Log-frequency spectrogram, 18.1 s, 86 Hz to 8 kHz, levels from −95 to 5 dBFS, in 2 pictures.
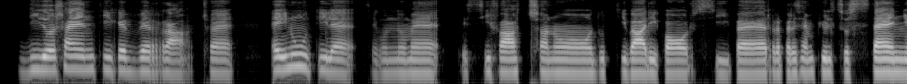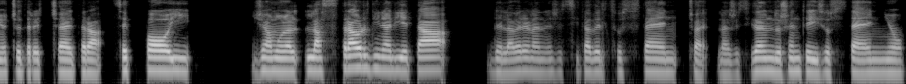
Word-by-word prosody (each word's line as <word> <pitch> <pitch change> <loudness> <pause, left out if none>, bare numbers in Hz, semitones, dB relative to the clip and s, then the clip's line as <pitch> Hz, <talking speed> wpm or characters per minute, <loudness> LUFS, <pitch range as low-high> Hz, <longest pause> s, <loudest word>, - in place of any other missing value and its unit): di 180 +2 -13
docenti 190 0 -2
che 180 +1 -2
verrà, 165 -2 -5
cioè, 155 -2 -8 0.3
è - - -5
inutile 185 -5 -4
secondo 155 +1 -13
me, 155 -1 -6 0.2
che - - -19
si 170 - -13
facciano 160 -1 -2
tutti 160 +1 -15
i - - -8
vari 155 -1 +3
corsi, 150 0 -3
per 150 +1 -1
per 155 - -4
esempio 160 +1 -6
il 160 - -5
sostegno, 160 0 +2
eccetera, 160 0 -2
eccetera 155 0 +2
se 175 0 0
poi, 175 -1 +7 0.6
diciamo 170 +1 0
la 170 0 +4
la 180 -1 +4
straordinarietà 180 -2 +5 0.4
dell'avere 165 +1 -4
la 165 - -5
necessità 160 +1 -8
del 165 0 -5
sostegno, 165 -1 -4
cioè, - - -6
necessità 150 +2 -4
di 170 - +1
un - - -2
docente 170 +1 -2
di 155 -1 +1
sostegno, 155 0 -2
160 Hz, 135 wpm, -25 LUFS, 155-175 Hz, 0.6 s, poi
